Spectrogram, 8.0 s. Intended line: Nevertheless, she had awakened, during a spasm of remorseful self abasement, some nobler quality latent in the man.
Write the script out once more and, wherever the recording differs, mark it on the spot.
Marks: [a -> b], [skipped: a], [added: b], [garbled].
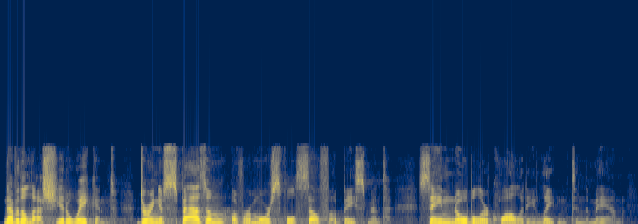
Nevertheless, she had awakened, during a spasm of remorseful self abasement, [some -> same] nobler quality latent in the man.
